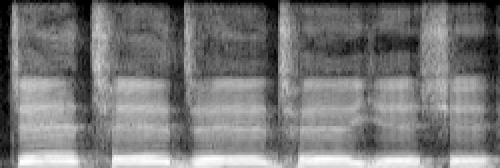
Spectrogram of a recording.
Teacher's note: इनका उच्चारण स्थान है तालु और इन्हें बोलते हैं तालव्य ध्वनियाँ।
